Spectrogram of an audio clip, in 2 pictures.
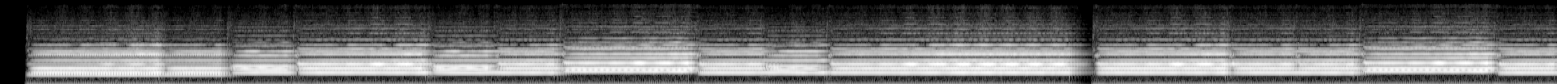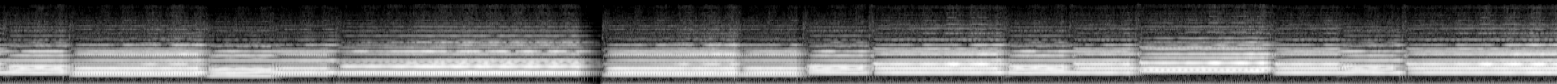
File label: Flute Trio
